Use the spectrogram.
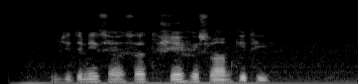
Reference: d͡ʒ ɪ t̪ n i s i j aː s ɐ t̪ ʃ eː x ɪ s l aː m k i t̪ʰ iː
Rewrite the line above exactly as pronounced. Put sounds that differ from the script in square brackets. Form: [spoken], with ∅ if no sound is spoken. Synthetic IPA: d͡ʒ ɪ t̪ n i s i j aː s [ə] t̪ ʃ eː x ɪ s l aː m k i t̪ʰ iː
